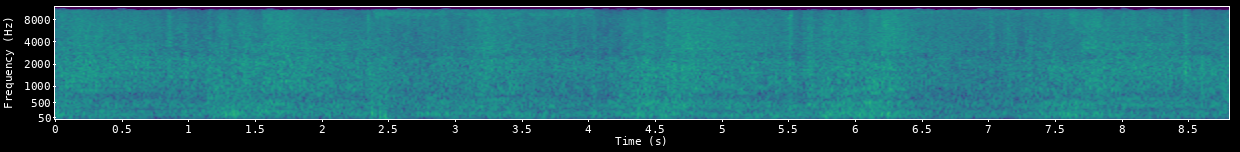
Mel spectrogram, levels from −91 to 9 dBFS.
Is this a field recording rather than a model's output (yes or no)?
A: yes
